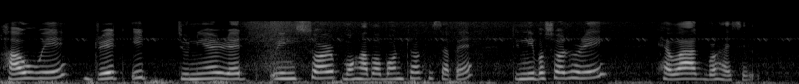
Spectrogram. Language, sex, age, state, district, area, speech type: Assamese, female, 18-30, Assam, Golaghat, urban, read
